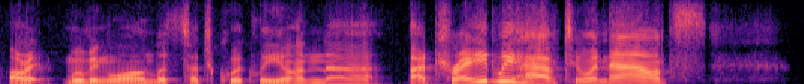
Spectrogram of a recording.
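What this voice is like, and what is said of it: Imitates another person's voice. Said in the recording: “My Gary Bettman impression.”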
